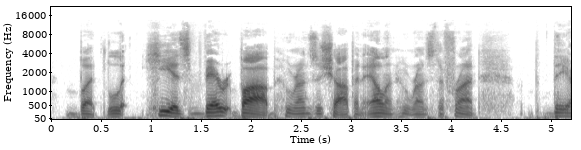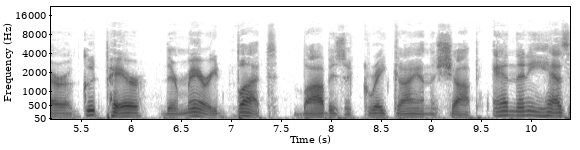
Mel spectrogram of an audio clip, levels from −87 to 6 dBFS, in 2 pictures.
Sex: male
